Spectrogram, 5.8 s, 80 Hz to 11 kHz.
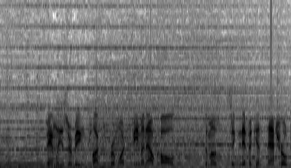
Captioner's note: man 1 on radio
